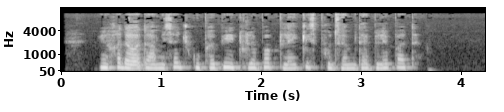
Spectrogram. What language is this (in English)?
Georgian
